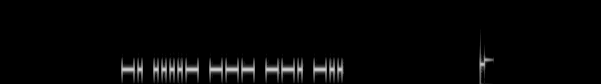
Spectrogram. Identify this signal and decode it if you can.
Morse code, heard as a keyed tone, about 30 wpm, 700 Hz. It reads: N4OGD
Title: USA Call Signs - 5 Characters - 3x Character Spacing - 30wpm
